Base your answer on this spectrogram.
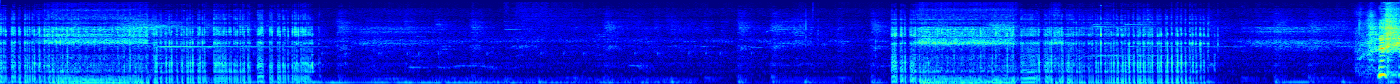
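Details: A sleeping male American Bully puppy gives two long, loud, rattling snores on breathing in, with quiet breathing between and faint music behind: snoring.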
